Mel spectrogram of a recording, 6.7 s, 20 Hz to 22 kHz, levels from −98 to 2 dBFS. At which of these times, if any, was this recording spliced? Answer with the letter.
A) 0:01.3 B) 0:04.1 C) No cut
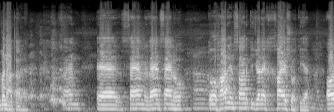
A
